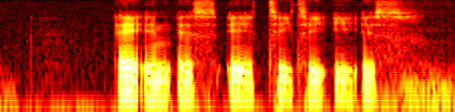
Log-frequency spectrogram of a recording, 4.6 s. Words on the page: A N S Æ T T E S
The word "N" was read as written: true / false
true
